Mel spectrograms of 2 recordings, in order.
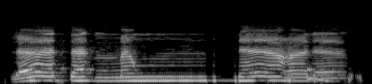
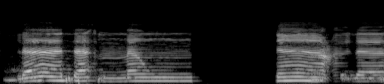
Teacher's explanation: Kita muncung mulut. Tapi cara pertama, kita dengung 2 harakat beserta dengan muncung mulut. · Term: ismam cara pertama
